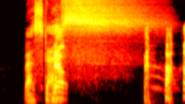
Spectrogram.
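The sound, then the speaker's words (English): A voice makes a long, steady hissing sound, like a snake, lasting about a second between short bursts of voiced sounds, imitating a slithering hiss. “It's like the slithering hiss of the devil himself.”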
